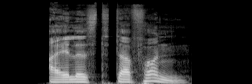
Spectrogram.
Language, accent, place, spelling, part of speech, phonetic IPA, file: German, Germany, Berlin, eilest davon, verb, [ˌaɪ̯ləst daˈfɔn], De-eilest davon.ogg
- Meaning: second-person singular subjunctive I of davoneilen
